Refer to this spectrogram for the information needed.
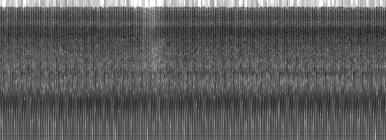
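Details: Engine run without turbocharger, exhaust manifold, most sensors or cooling system: loud raw crackle from open exhaust ports over steady idle; pulses even, exhaust felt at each cylinder equal, repair successful, all cylinders firing evenly.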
